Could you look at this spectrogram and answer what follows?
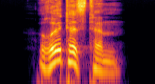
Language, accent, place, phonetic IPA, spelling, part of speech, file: German, Germany, Berlin, [ˈʁøːtəstəm], rötestem, adjective, De-rötestem.ogg
- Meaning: strong dative masculine/neuter singular superlative degree of rot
